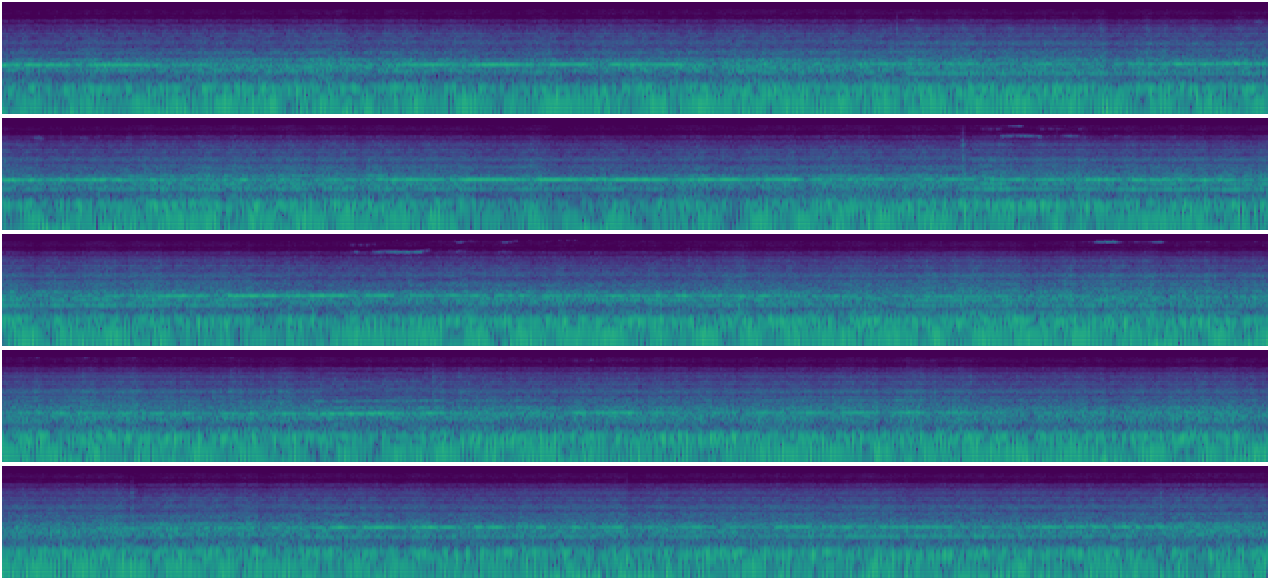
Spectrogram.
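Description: Bicycle coasting fast downhill: a steady rush of tyres on asphalt and wind, with a sustained whine from the brakes held on for the descent, its pitch drifting slowly up and down.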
